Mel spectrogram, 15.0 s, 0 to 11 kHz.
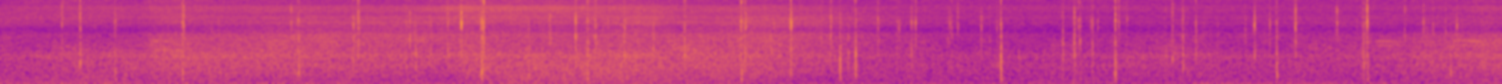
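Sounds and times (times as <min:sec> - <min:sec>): steady rain falling: 0:00.0 - 0:15.0
raindrops tapping: 0:02.9 - 0:14.6.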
